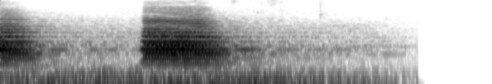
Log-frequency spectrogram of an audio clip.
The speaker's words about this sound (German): So klingt der Brüsseler Bahnhof.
